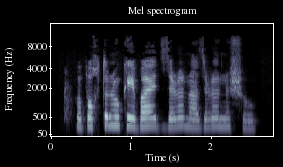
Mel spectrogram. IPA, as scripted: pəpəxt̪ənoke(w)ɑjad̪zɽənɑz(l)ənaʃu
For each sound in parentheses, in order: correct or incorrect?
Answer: incorrect, incorrect

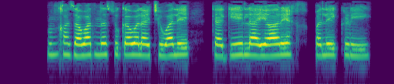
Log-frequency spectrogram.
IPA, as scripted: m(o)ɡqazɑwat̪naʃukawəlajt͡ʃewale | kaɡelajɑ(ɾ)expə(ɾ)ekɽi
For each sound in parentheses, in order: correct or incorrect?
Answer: incorrect, correct, incorrect

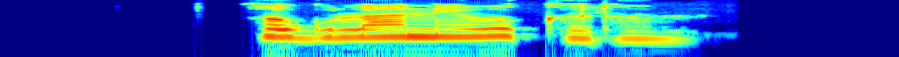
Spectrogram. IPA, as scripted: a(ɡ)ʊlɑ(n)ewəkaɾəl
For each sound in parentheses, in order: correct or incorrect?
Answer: correct, correct

